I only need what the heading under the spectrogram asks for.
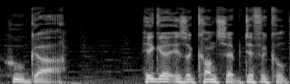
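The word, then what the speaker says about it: hygge: It's called Higa, pronounced huga.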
